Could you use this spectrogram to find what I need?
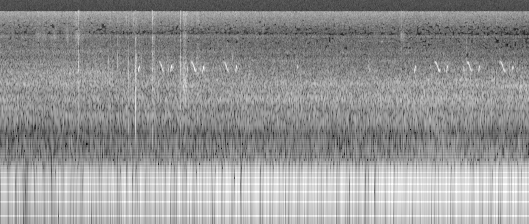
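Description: A distant train rumbles low as it slowly approaches.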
